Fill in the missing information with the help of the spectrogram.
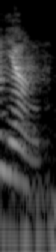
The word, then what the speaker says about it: Jung: Carl Jung.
